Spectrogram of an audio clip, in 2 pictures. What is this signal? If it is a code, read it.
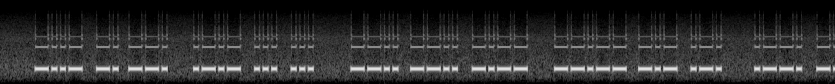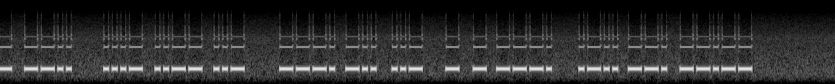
Morse code (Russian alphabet), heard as a keyed tone, hand-sent with a paddle, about 28 wpm, 730 Hz. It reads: ЬНГ ЯСС ЗЗЫ ЪКР ПМЗ ЖЮУ ЧДУ ТТЧ ЛГЪ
